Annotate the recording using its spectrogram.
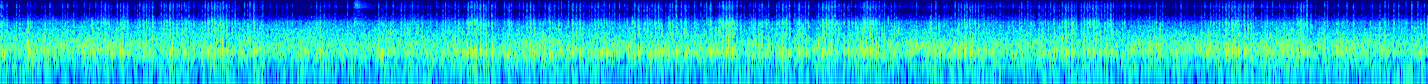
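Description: Bicycle tyres hum on a smooth path.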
